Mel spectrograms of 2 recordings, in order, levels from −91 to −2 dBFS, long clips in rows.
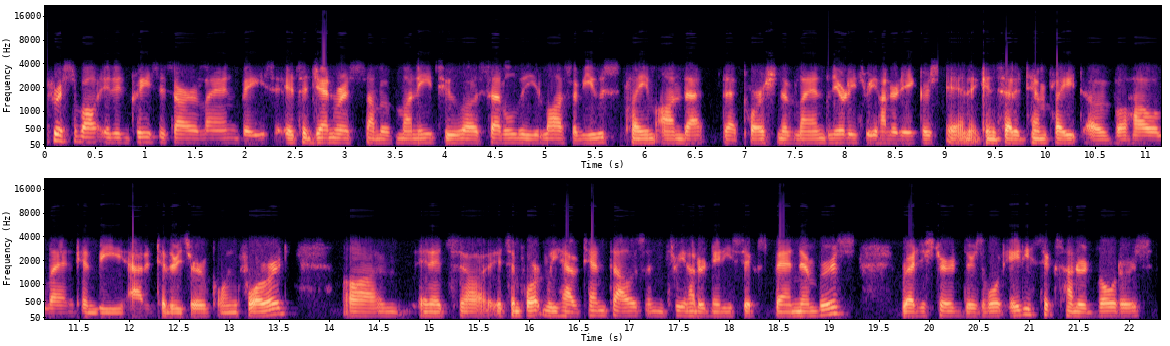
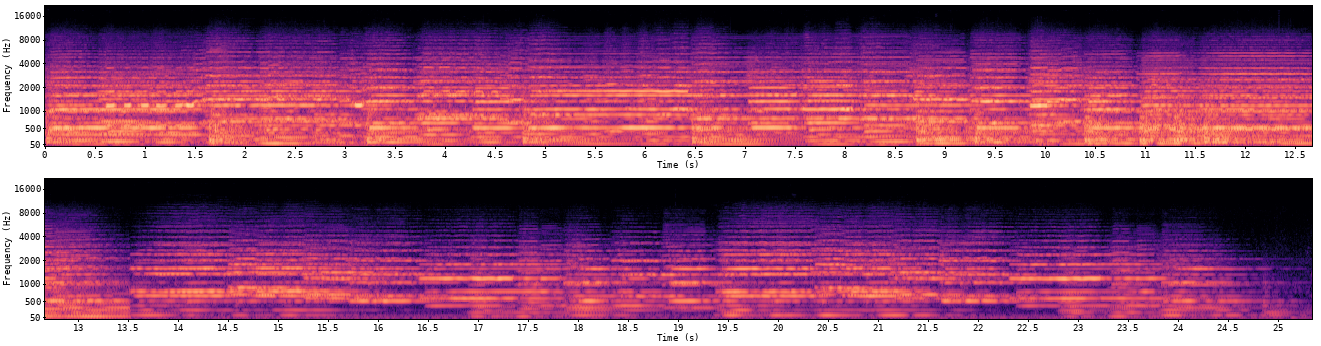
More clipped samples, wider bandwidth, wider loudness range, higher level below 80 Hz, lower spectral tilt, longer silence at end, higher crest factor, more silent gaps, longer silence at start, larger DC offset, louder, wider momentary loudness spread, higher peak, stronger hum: neither; second, 6.8 kHz vs 11 kHz; second, 1 LU vs 8 LU; second, -60 dBFS vs -44 dBFS; first, -7.5 dB/octave vs -6 dB/octave; second, 0.1 s vs 0.3 s; about the same, 18 dB vs 16 dB; neither; about the same, 0 s vs 0 s; neither; about the same, -21 LUFS vs -19 LUFS; second, 7 LU vs 11 LU; about the same, -2 dBFS vs -4 dBFS; neither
